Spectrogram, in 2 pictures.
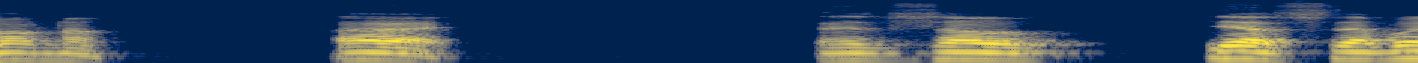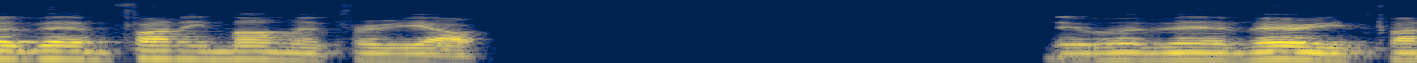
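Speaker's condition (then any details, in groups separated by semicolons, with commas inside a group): ALS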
